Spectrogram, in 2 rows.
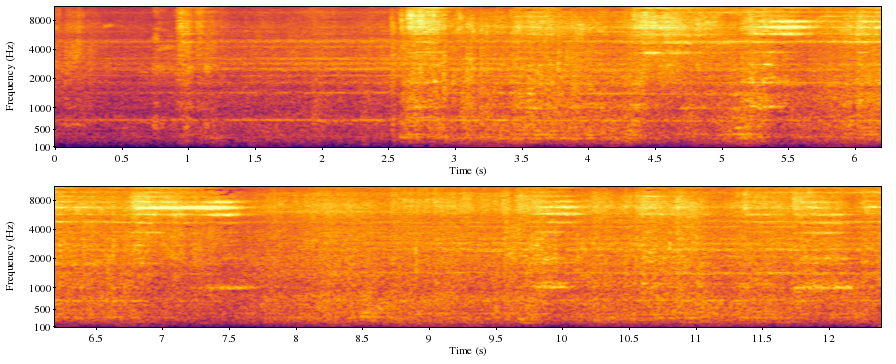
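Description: ICE 3 high-speed electric train running slowly past close by on curved tracks, with several high squealing tones that come and go. It gets much louder about two and a half seconds in as the train reaches the microphone.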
